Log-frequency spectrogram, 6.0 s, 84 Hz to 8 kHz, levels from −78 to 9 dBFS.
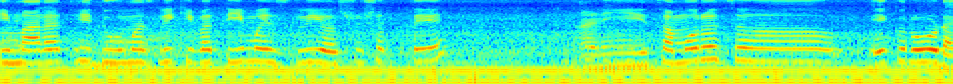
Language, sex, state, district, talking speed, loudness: Marathi, female, Maharashtra, Gondia, 140 wpm, -17 LUFS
